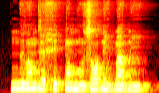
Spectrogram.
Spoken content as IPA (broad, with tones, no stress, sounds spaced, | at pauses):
ŋ ɨ˧ l ɔ̃˦ ɡ ɛ˨ h e˦ k͡p ɔ̃˦ ɡʷ ũ˨ z ɔ˦ ɗ ĩ˨ ɓ ã˦˨ ɓ ĩ˨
